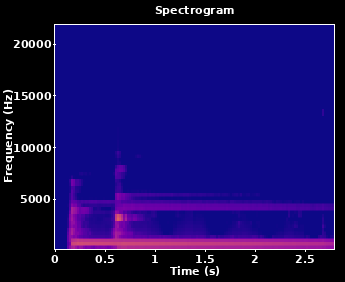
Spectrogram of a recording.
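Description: doorbell ringing

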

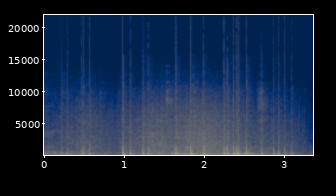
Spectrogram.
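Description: fireworks exploding

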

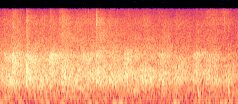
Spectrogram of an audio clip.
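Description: audience applause

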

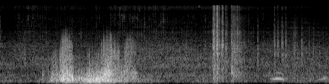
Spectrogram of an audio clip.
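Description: cars passing on road

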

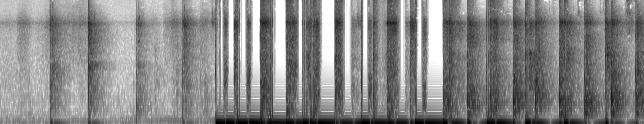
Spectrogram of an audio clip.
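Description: hand clapping

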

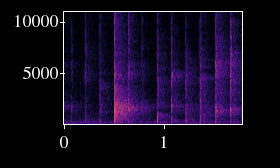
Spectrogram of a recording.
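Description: hand clapping

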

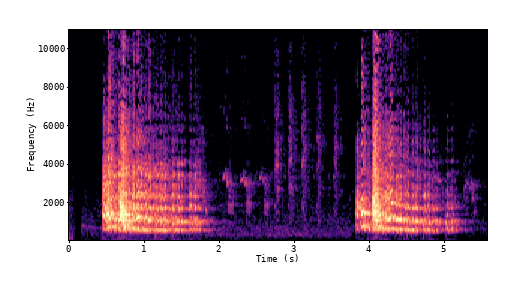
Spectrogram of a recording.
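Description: wild turkey gobbling

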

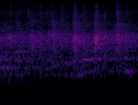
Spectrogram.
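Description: round of applause

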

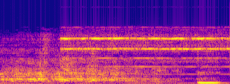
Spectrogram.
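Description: school bell ringing

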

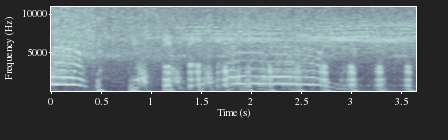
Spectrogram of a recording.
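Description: goat screaming

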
